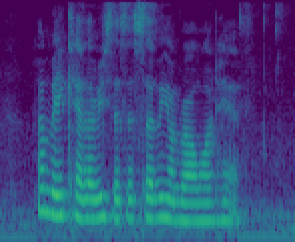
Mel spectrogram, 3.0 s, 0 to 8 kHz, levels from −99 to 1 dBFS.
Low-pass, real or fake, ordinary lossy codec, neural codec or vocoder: none; fake; none; codec, 16 kHz, 16 kbps, FunCodec, trained on LibriTTS, 50 frames a second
